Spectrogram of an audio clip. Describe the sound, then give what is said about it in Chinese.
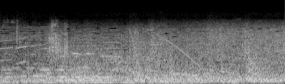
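Grenade explosions in a battle scene from a Chinese-language radio drama: a dense, loud, continuous wash of crashing bursts and smashes, with a few sharper hits standing out from the roar throughout. “榴弹， 榴弹，”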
